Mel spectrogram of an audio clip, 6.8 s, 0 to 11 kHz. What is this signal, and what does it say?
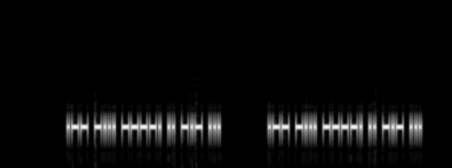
Morse code, heard as a keyed tone, about 34 wpm, 700 Hz. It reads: WB9IKS WB9IKS
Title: USA Call Signs - 6 Characters - Repeated 2x - 35wpm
